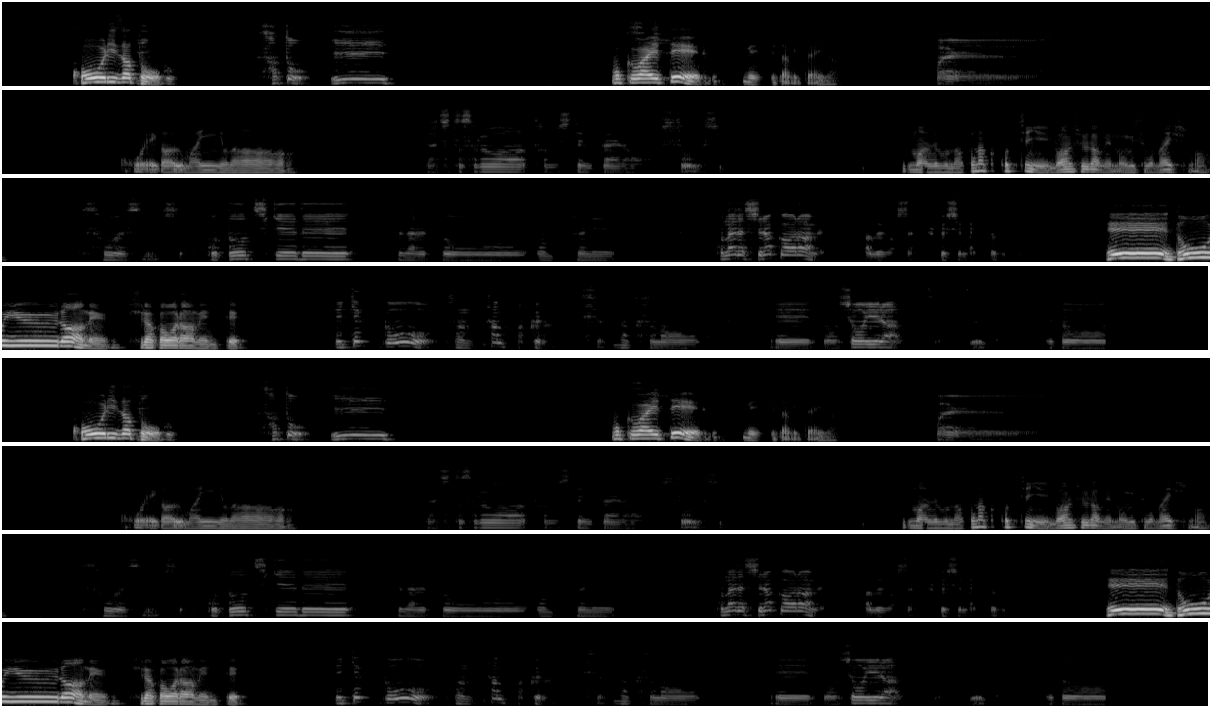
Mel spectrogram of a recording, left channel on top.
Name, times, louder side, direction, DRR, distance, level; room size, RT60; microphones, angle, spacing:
voice 1, 0.7-1.6 6.1-7.1 7.4-8.3 13.4-14.9 21.1-24.1 35.2-38.6, left 2 dB, 20° left, 0.7 m, -25 dB
voice 2, 1.3-1.7 2.6-3.9 6.3-6.7 9.3-10.5 16.3-19.3 24.9-27.7 28.1-30.3 31.3-32.4 32.8-33.3 33.5-34.1 39.6-41.7 42.0-43.2 43.9-45.3 45.9-46.1 46.7-47.3, left 2 dB, 35° left, 5.5 m, -45 dB
head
